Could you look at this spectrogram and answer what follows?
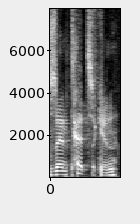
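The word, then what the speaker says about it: Zantetsuken: So, this ability is called Zantets. I know that's how you pronounce that one.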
